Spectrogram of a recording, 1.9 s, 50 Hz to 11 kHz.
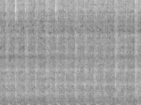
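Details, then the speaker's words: Rusi Macho TC150 single-cylinder motorcycle warmed up after its first tune-up: loud, clean, even idle thump with no knocks or misses; healthy idle. "So yun na guys, no? Yan yung tunog niya. Sound check tayo ngayong na-tune up na siya, no?"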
